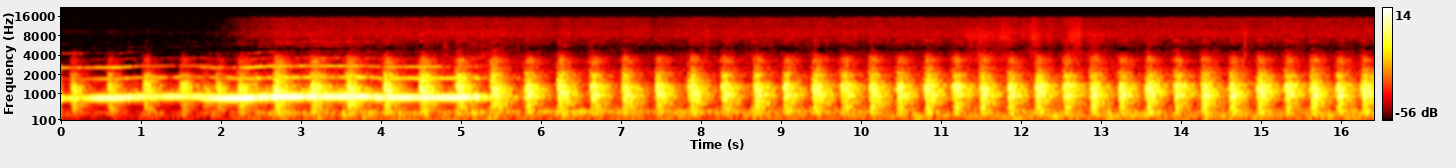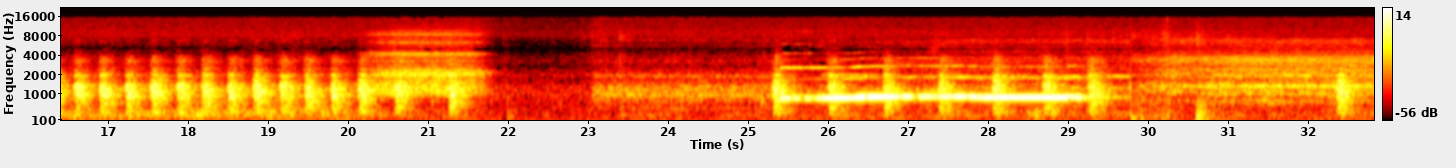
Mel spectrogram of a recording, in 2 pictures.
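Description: H0 model steam locomotive's sound decoder: a steady whistle for about five seconds, then rhythmic steam chuffs at about three beats a second as the engine runs. A short hiss comes about two-thirds of the way through, then a brief lull, and the whistle sounds again near the end over a few chuffs.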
